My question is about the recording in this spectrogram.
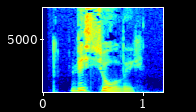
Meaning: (adjective) 1. merry, cheerful, happy, convivial, gleeful, lighthearted 2. funny; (noun) post and baggage train
- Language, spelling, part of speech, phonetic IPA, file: Russian, весёлый, adjective / noun, [vʲɪˈsʲɵɫɨj], Ru-весёлый.ogg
